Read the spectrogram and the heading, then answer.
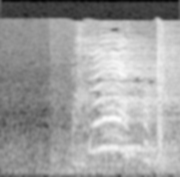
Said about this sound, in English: It's an interrupting cow. He interrupts. That's what he does. He's like, moo, right?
